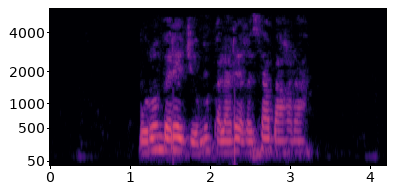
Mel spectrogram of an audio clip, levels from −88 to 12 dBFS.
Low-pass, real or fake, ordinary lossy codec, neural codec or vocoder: 5.4 kHz; real; MP3, 24 kbps; none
